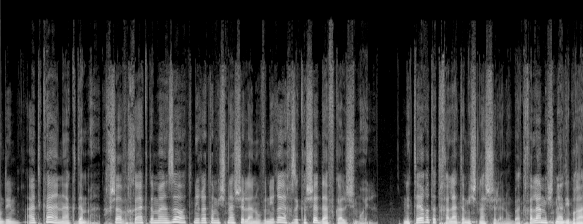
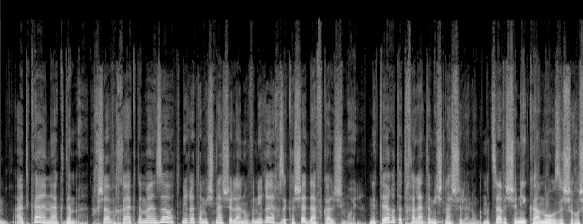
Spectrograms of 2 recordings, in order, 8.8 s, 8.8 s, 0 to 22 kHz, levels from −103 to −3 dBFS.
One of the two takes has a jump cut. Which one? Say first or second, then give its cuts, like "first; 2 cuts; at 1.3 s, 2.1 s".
second; 2 cuts; at 5.5 s, 7.2 s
